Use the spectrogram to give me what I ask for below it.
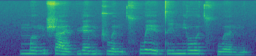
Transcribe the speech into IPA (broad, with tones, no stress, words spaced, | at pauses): mɤ˨˦ŋʂa˨˩ɪ̯pɥɛ˨˦n ʈ͡ʂwə˨˦nt͡sʰwe˥˨ɪ̯t̪i˦ n̪jo˦ʊ̯t͡sʰwə˨˩n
